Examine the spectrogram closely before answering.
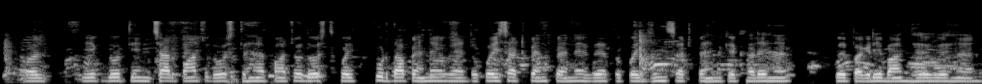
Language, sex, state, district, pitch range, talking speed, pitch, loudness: Hindi, male, Bihar, Saharsa, 155-160 Hz, 220 wpm, 160 Hz, -17 LUFS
